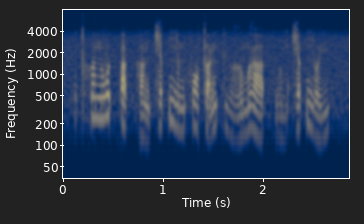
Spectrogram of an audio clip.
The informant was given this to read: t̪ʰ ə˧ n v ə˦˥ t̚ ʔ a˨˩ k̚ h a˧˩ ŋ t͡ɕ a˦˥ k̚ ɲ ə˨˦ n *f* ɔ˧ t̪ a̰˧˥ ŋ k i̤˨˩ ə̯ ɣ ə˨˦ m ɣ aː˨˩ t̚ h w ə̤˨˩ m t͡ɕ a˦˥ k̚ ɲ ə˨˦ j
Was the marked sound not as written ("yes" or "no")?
no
